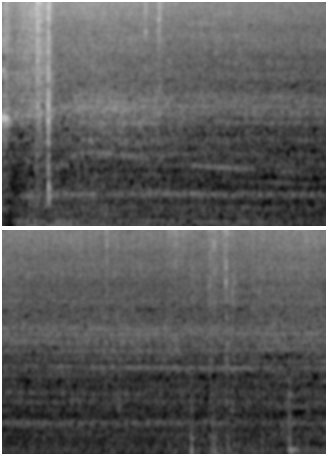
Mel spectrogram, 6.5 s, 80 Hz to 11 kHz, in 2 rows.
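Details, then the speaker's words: 2000 Honda Prelude SH H22 first start after repairing a six-month surging idle: catches and settles into a quiet, even idle, no hunting, sitting slightly high (suspected throttle cable or dirty intake); normal idle. "oh my god Wow I've fixed it that is so relieving it's a little bit high of an idol which I think could be the throttle cable or just a dirty intake or whatever the case but this is totally tolerable"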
